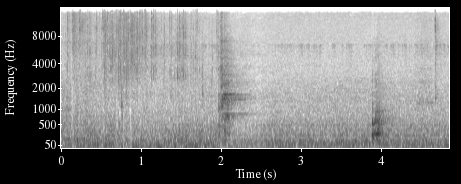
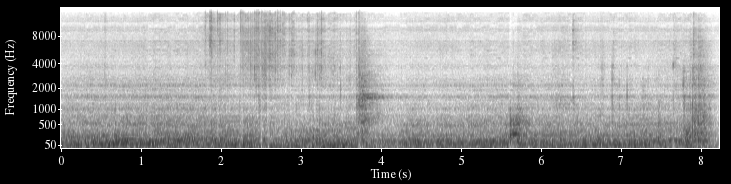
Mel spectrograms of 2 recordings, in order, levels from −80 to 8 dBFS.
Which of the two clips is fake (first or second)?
second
